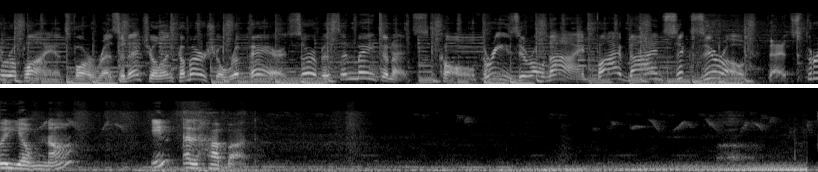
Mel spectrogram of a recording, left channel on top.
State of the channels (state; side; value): different; both; correlation -0.01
